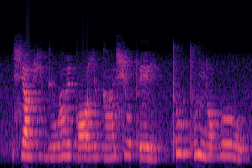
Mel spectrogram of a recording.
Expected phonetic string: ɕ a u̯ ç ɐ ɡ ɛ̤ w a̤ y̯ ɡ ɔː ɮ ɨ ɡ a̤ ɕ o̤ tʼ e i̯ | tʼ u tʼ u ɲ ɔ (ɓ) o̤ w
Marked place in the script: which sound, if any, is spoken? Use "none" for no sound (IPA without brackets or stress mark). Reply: ɓ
